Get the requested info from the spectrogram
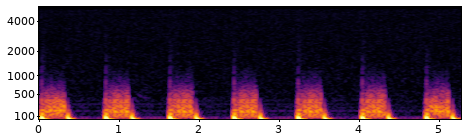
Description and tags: Cardiac and Pulmonary Sounds
cardiac pulmonary anatomy
cardiac, anatomy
